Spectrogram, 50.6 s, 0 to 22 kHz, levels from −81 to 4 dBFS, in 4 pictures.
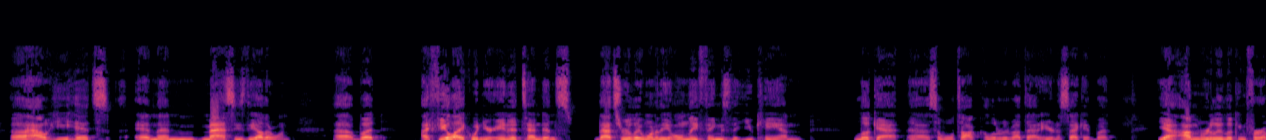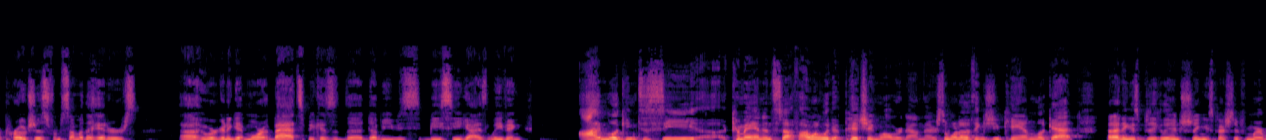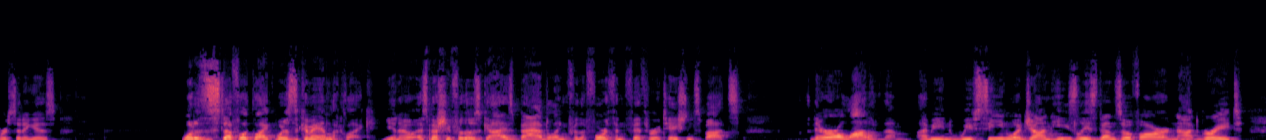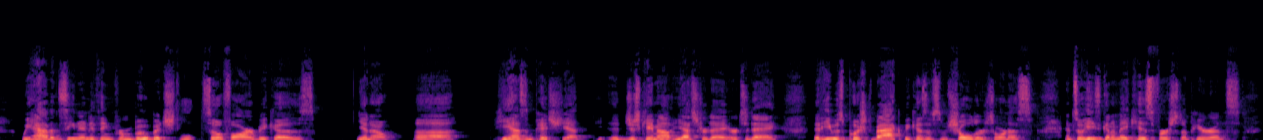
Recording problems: none

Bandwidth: 14.5 kHz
